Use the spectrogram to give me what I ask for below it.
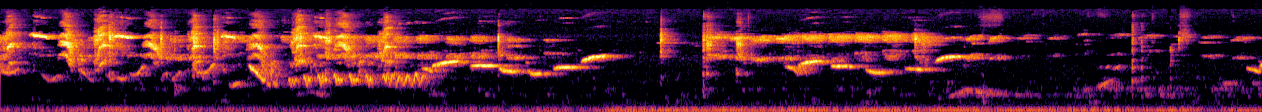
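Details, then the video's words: Kalimantan white-rumped shama singing naturally, a burst of sharp high chattering notes and rapid trills, then pauses broken by brief whistled slurs and scattered clicks, with a low rumbling hum in the background. "Kicau Burung Murai Borneo island"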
